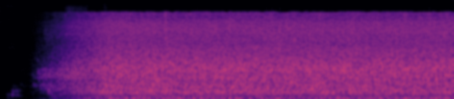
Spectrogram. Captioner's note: water trickling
